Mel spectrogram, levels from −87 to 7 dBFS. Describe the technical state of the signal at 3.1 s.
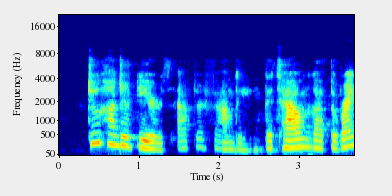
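At 3.11 s a short stall from a late packet begins, running to about 3.27 s. The jitter buffer ran dry, so the last sound is stretched for about 52 ms until the packet arrives. Unlike a loss, nothing is skipped: the speech resumes exactly where it paused, only held slightly long.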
